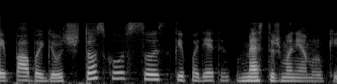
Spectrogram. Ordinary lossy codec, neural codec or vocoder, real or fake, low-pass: AAC, 64 kbps; codec, 16 kHz, 0.5 kbps, X-Codec, HuBERT features, trained on LibriSpeech; fake; 7.2 kHz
